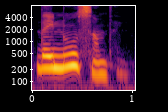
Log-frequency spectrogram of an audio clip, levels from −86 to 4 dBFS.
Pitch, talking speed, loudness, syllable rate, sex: 200 Hz, 175 wpm, -13 LUFS, 5.6 syllables/s, female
